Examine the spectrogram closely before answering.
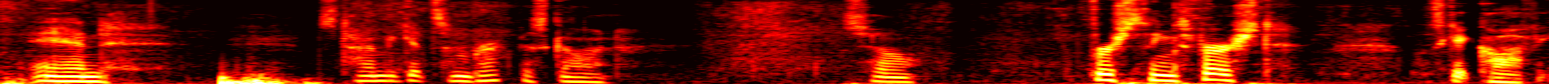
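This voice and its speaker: A quiet man speaks at a very slow pace, with long, frequent pauses. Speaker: hiking vlogger. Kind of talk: casual vlog to camera. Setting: in a tent; outdoors, campsite.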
